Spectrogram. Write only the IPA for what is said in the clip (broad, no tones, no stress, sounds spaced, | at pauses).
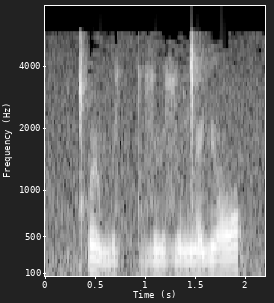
ǀʰ ɵ ɭ m ʉ z tː ɔ̤ z ʉ z u ŋ͡ǀ ɛ lʲ ɔ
